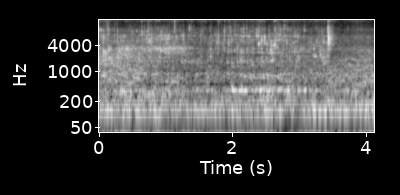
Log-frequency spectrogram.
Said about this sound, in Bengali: তো দিয়ে দিলাম জল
